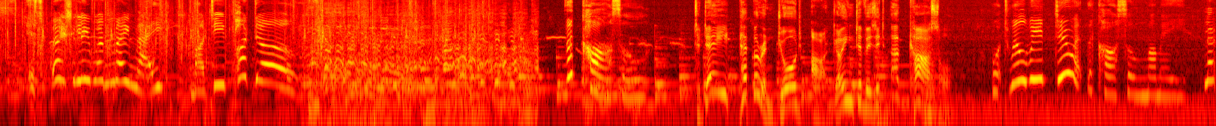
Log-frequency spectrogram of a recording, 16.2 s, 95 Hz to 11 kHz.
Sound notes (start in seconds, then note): 4.0 all laugh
